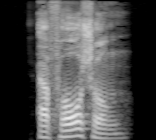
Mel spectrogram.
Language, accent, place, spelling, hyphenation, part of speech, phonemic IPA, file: German, Germany, Berlin, Erforschung, Er‧for‧schung, noun, /ɛɐ̯ˈfɔʁʃʊŋ/, De-Erforschung.ogg
- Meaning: exploration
